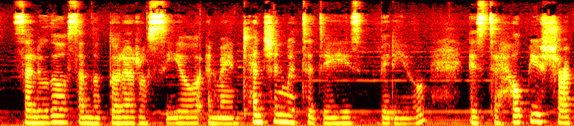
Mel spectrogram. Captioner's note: speaking in Spanish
